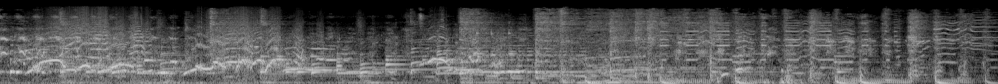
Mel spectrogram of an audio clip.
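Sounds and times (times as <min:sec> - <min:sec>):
children laughing and chattering: 0:00.0 - 0:09.3.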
